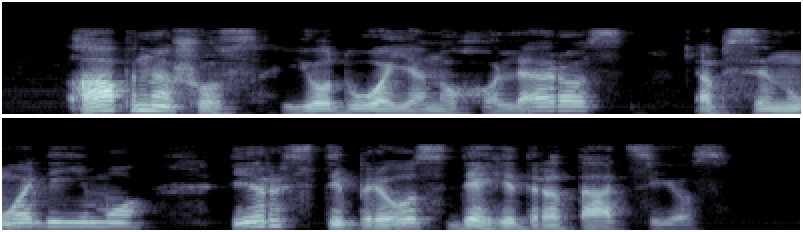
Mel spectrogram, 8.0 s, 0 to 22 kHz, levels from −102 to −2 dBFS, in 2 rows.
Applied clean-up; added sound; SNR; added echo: none; none; none; none.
